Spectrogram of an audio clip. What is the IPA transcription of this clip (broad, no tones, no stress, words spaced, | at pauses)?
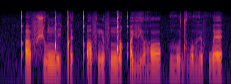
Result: qʼɯfʃu ŋ͡ǃiǃɛkqʼɔfnʏf ŋ͡ǃuqʼɵvʲɔɦɔ | ɦudʱoɦʏfwɛ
